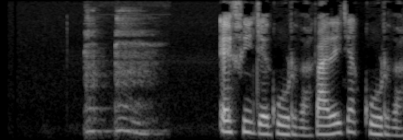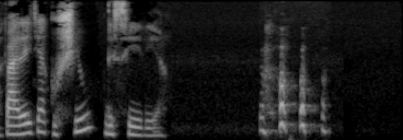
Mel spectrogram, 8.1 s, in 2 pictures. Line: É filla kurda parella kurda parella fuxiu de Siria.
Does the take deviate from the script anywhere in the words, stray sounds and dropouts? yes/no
yes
